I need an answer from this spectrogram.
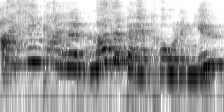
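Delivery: squeaked out, very high-pitched. Reading a children's story, the narrator voices Mouse calling to his friend: squeaky Mouse voice. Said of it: "Mouse's squeaky voice".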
